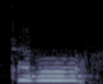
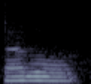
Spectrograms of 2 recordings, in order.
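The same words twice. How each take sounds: The two takes are said the same way.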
